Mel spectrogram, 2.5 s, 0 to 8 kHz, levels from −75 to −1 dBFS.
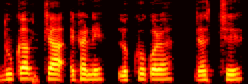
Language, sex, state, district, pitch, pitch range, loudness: Bengali, male, West Bengal, Alipurduar, 180 Hz, 170-185 Hz, -20 LUFS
